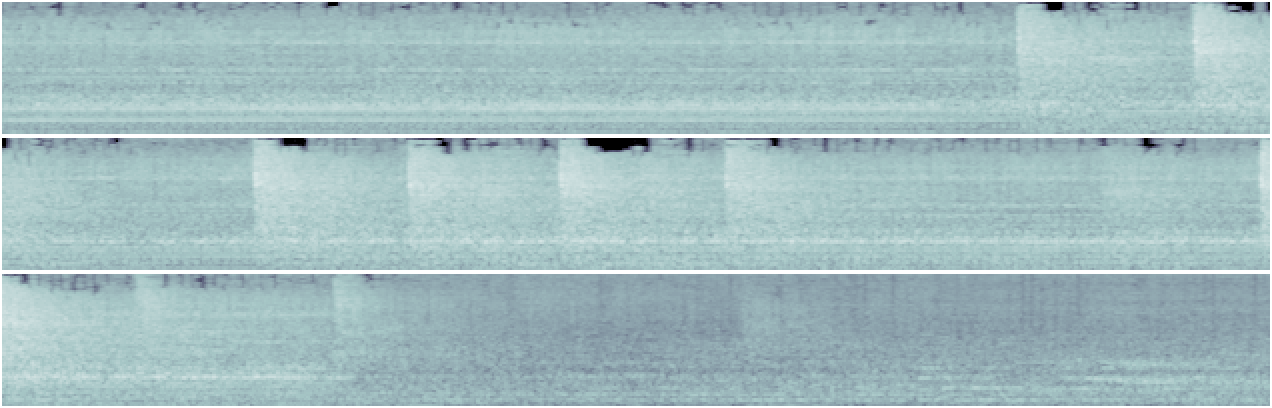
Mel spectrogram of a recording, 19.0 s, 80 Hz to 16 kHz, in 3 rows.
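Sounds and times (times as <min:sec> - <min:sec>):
machine whine: 0:00.0 - 0:19.0.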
